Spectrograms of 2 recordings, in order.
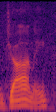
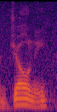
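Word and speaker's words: Joni: way I apologize because I mispronounced her name in a recent broadcast I heard somebody on Fox or CNN call her Johnny but I heard several people last I call her Joanie I'm going to go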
